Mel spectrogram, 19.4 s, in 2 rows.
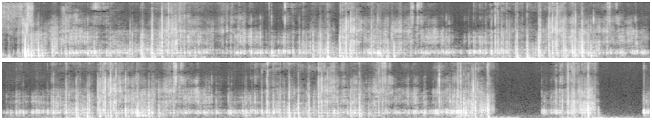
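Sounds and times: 
crayons being carved and cut: 0.0s - 17.2s, 17.8s - 18.7s.

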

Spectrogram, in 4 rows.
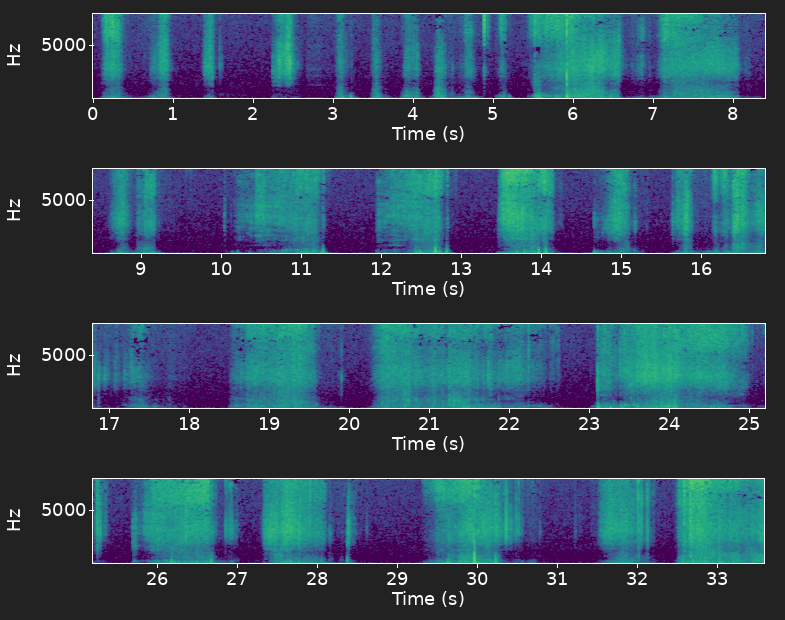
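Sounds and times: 
crayons scratching and scraping: 2.2s - 9.3s, 10.1s - 11.4s, 12.0s - 12.9s, 13.5s - 17.6s, 18.5s - 19.7s, 20.3s - 22.6s, 23.2s - 28.4s, 29.4s - 30.8s, 31.5s - 33.5s.

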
